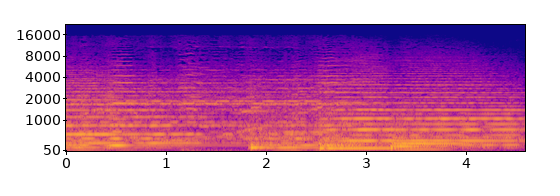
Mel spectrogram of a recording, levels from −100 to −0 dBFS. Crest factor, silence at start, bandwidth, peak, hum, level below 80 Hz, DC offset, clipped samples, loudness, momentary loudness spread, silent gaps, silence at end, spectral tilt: 16 dB; 0 s; 11.5 kHz; -8 dBFS; none; -46 dBFS; under 0.1%; under 0.1%; -23 LUFS; 7 LU; none; 0 s; -7 dB/octave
